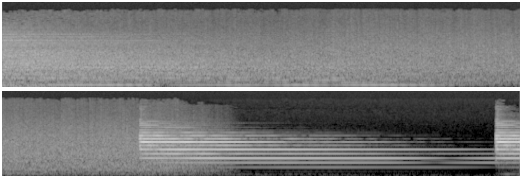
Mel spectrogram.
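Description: A low tail of music fades out, then a large church bell is struck once about six and a half seconds in and rings with several steady tones, dying away over a few seconds. It is struck again right at the end.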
